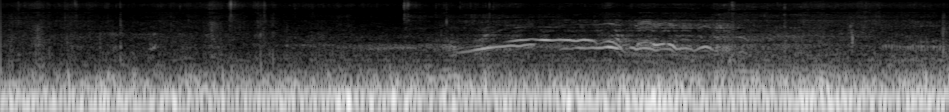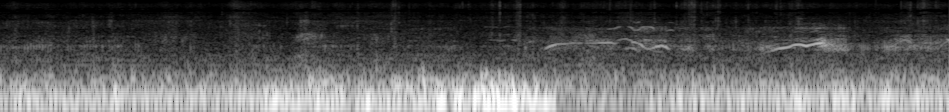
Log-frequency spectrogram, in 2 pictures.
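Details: Wild horses at a permanently protected wildlife preserve, herd thundering past: a few short, wavering whinnies rise and fall over a steady low rumble of pounding hooves, with a louder surge of hoofbeats midway.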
